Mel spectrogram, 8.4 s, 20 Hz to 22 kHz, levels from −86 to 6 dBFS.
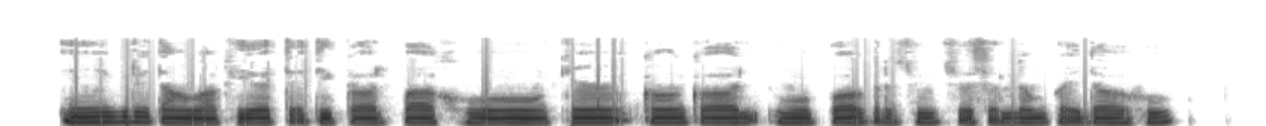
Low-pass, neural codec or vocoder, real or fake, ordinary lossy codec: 7.2 kHz; none; real; MP3, 32 kbps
